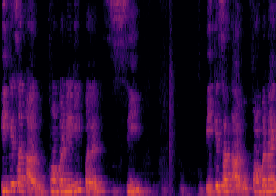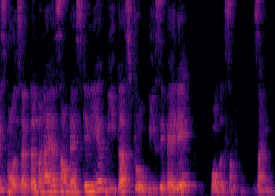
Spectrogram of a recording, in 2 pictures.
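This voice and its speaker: A woman teaching a shorthand lesson, going step by step and repeating each example word slowly. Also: a little high, warm tone. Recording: very echoey room, voice from far off.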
